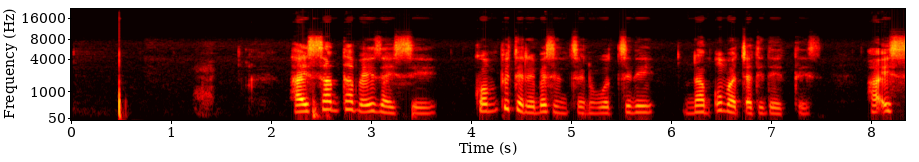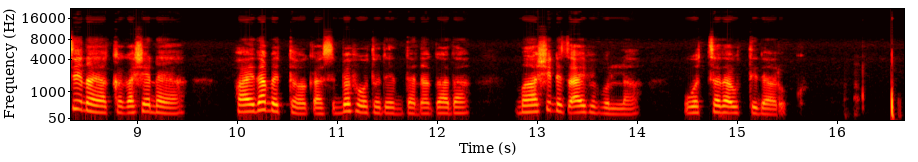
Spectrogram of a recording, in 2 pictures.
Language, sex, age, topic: Gamo, female, 25-35, government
